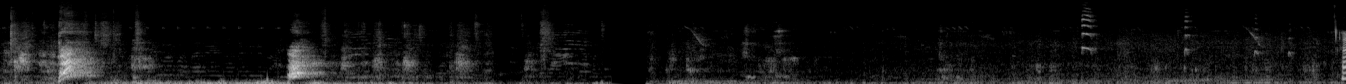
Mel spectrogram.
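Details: German Shepherd Leo, a household pet, barks twice near the start while a parcel is opened, then quieter rustling, a squeaky toy and speech follow.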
